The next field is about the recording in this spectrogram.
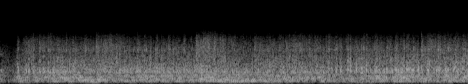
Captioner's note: heavy gunfire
